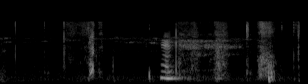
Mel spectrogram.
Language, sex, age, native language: Icelandic, male, 11, Icelandic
